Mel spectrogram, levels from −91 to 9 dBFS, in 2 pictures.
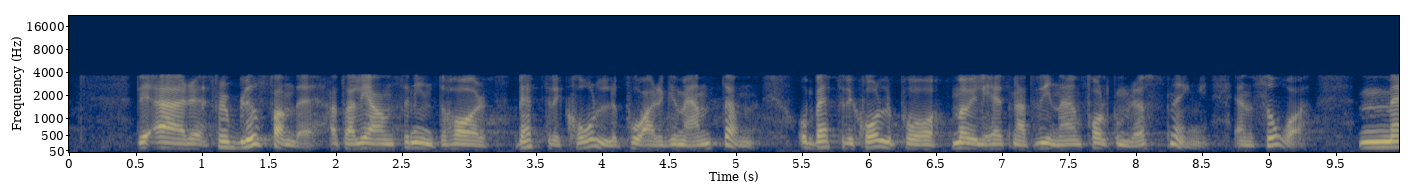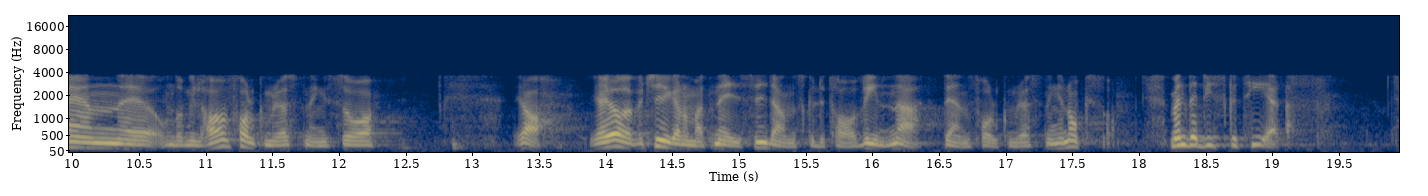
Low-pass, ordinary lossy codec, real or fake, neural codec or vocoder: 3.6 kHz; none; fake; autoencoder, 48 kHz, 128 numbers a frame, DAC-VAE, trained on Japanese speech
